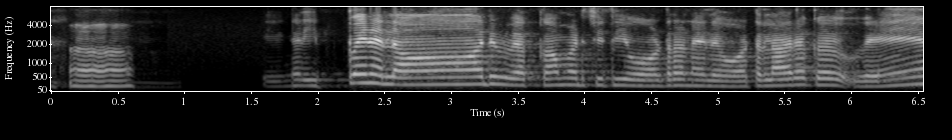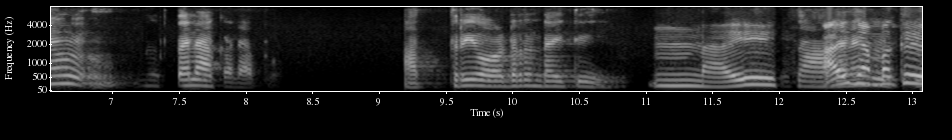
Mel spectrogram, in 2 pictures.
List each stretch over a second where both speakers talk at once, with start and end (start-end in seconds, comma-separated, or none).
none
